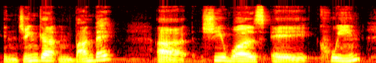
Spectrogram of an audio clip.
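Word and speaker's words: Njinga Mbande: Uh next we have ourselves um in English pronunciation queen Enzinga but in her native language it would be injinga mande.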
